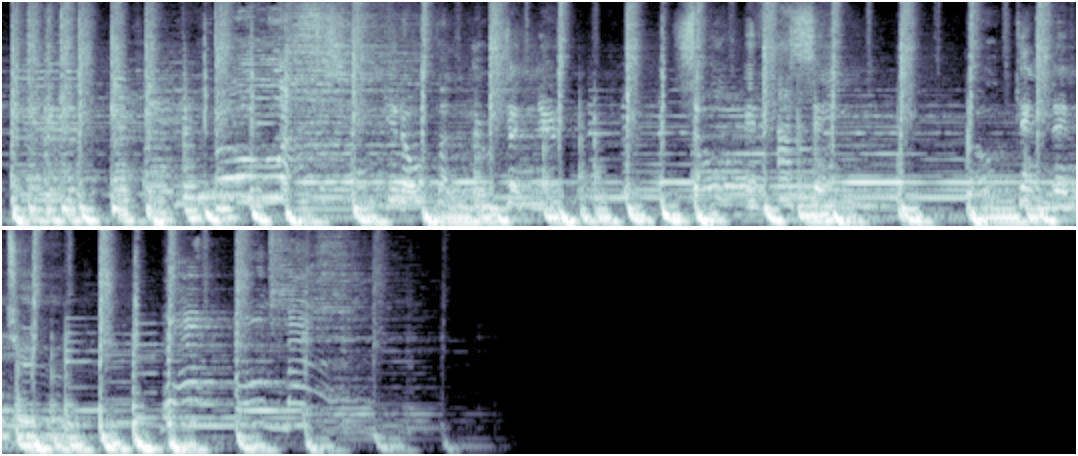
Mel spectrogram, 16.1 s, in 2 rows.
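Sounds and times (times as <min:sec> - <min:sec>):
1980s drum machine beat at 117 bpm: 0:00.0 - 0:11.6.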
